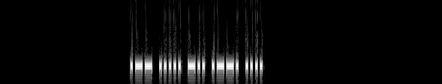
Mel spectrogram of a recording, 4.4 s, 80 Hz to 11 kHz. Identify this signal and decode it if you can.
Morse code, heard as a keyed tone, about 51 wpm, 700 Hz. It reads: W5DPH
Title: USA Call Signs - 5 Characters - Repeated 2x - 50wpm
